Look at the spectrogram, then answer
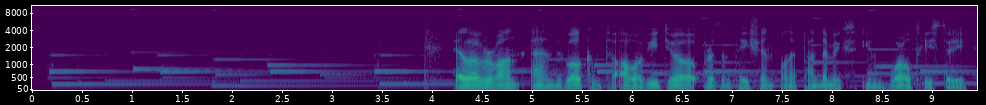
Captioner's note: speaking confidently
